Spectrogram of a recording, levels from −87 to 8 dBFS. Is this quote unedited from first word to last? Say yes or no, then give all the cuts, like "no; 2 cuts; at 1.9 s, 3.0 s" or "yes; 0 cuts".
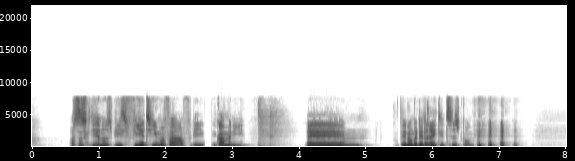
no; 2 cuts; at 2.6 s, 6.6 s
